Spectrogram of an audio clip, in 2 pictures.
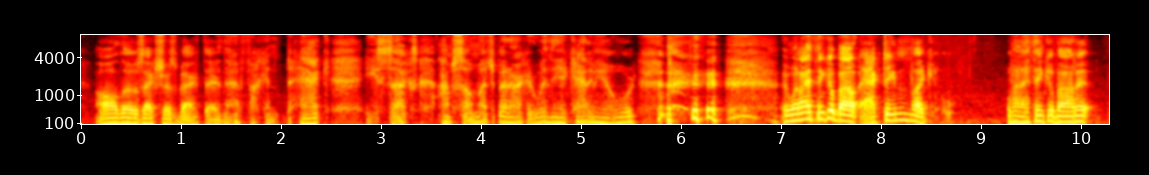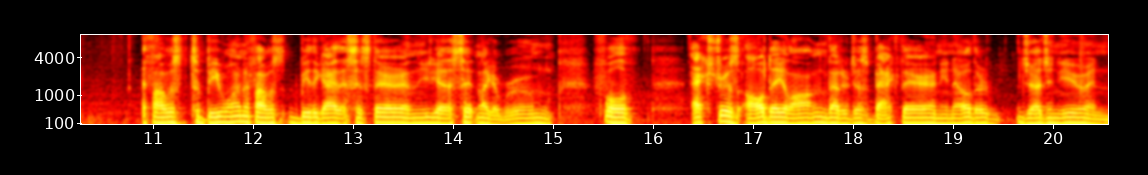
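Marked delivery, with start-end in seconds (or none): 1.4-5.6 soft, muttered under the breath. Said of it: "secretly under their breath talking shit".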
